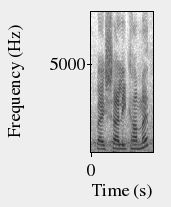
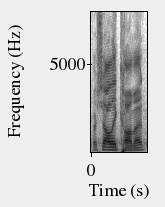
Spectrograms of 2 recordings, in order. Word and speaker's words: Vaishali Kamat: How do you pronounce that? Vaishali Kamat. Vaishali Kamat.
